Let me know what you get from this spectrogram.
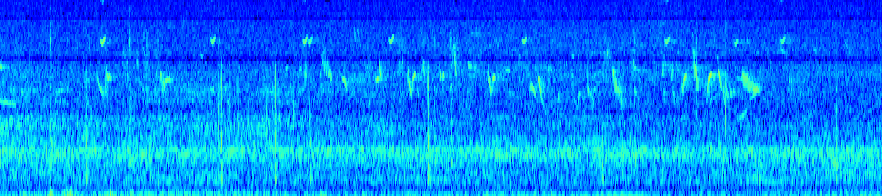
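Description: Birds calling in short high chirps and quick rising and falling notes, with one thin high note repeated about once a second, over steady outdoor background noise.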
